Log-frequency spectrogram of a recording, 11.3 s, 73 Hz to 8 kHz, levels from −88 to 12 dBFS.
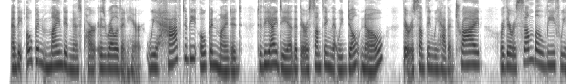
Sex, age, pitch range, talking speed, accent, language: female, 40-59, 175-210 Hz, 185 wpm, American, English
